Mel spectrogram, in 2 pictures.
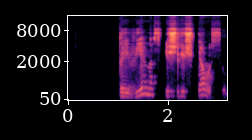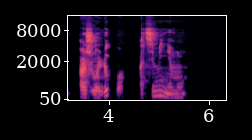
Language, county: Lithuanian, Marijampolė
